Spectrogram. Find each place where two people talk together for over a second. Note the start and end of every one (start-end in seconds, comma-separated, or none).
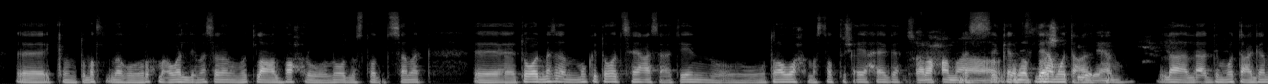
9.6-11.2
